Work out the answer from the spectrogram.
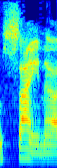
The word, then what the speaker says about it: Shynna: I'mma pronounce my name it is pronounced China it's China but with an S so Shina I know a lot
